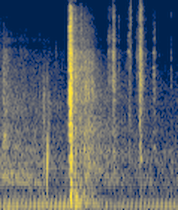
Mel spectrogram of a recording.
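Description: A single shotgun blast fired at a thrown frisbee outdoors, one loud sharp report with a short ringing tail, followed by fainter after-sounds.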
